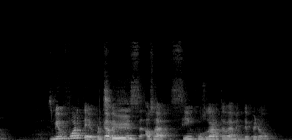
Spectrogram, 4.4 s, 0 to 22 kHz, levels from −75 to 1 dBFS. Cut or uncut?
uncut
